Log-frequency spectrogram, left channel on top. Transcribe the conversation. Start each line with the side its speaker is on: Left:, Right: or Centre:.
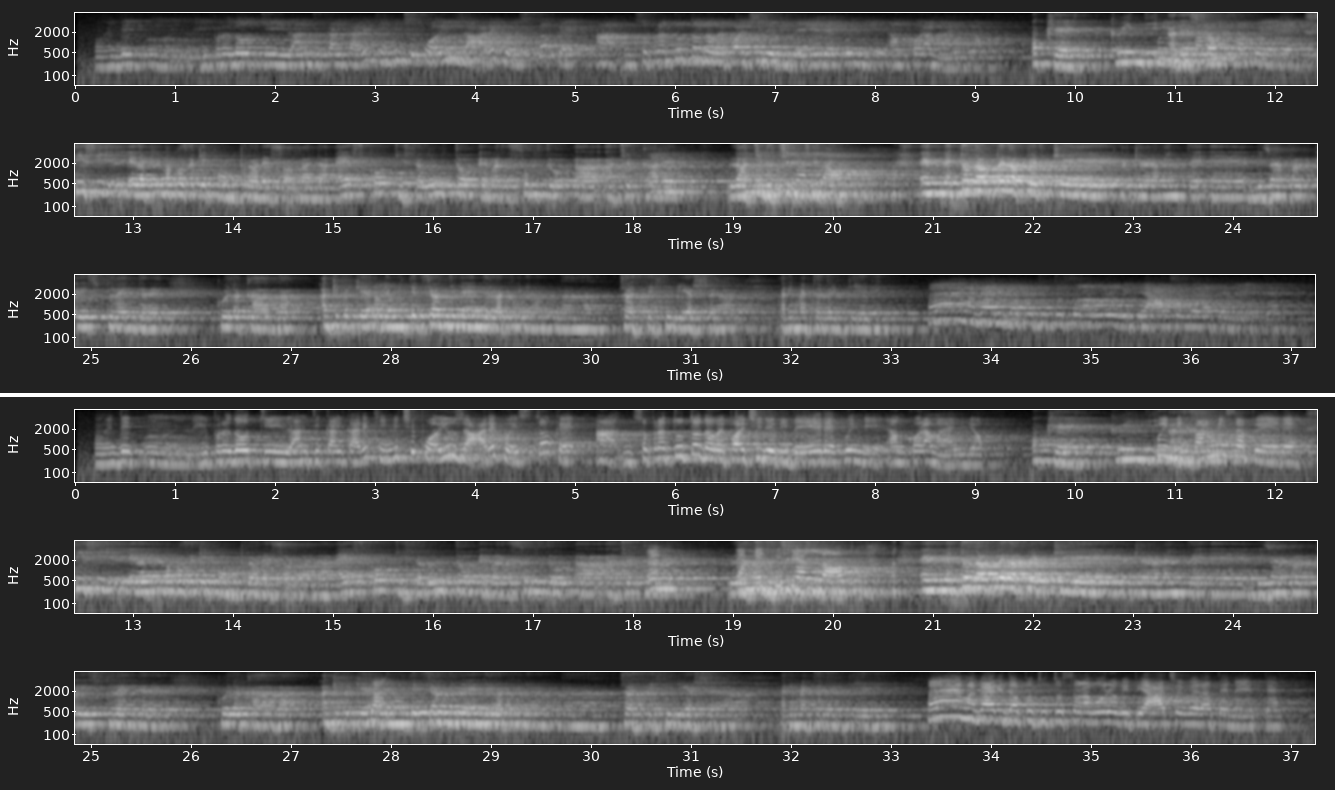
Right: de- mm, i prodotti anticalcare chimici, puoi usare questo che ah, soprattutto dove poi ci devi bere, quindi è ancora meglio.
Left: Ok, quindi
Right: Quindi
Left: adesso
Right: fammi sapere
Left: sì, sì, l- è la prima cosa che compro adesso. Guarda, esco, ti saluto e vado subito a, a cercare
Right: e,
Left: l'acido
Right: e mettiti
Left: citrico
Right: all'opera. <laughs>
Left: <laughs> e mi metto all'opera perché, perché veramente eh, bisogna far risplendere quella casa, anche perché
Right: Dai.
Left: abbiamo intenzione di venderla, quindi non, eh, cioè se si riesce a, a rimetterla in piedi.
Right: Eh, magari dopo tutto sto lavoro vi piace, e ve la tenete.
